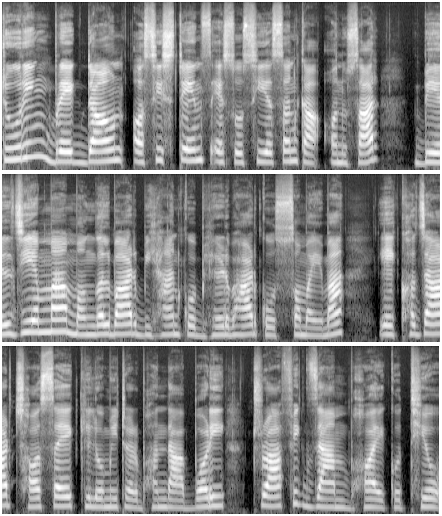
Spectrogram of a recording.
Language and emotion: Nepali, neutral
